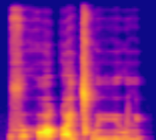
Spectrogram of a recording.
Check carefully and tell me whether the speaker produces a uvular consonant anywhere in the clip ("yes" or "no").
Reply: yes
